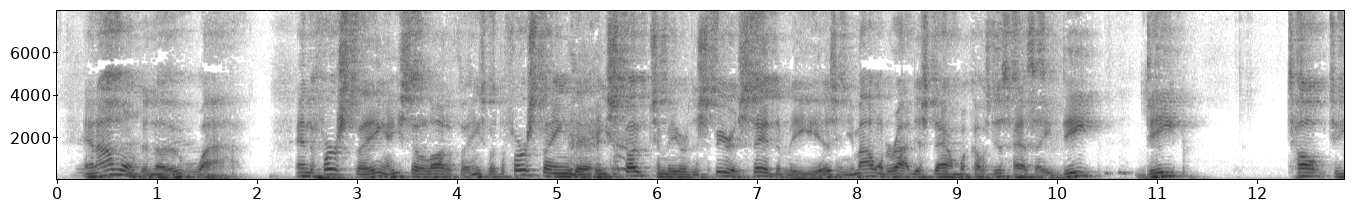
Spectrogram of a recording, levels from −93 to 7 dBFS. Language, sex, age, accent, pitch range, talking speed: English, male, 60-79, American, 115-155 Hz, 230 wpm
